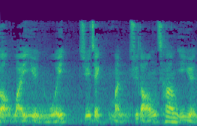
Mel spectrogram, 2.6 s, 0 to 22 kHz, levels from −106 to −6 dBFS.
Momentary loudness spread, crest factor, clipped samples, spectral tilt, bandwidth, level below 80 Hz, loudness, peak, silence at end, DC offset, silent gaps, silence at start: 4 LU; 16 dB; under 0.1%; -5 dB/octave; 11.5 kHz; -68 dBFS; -24 LUFS; -8 dBFS; 0 s; under 0.1%; none; 0 s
